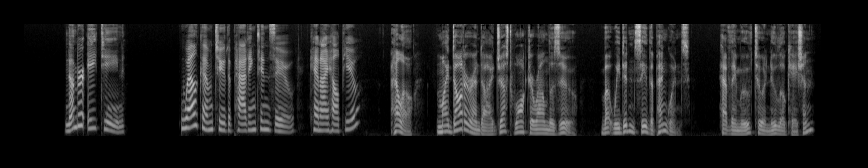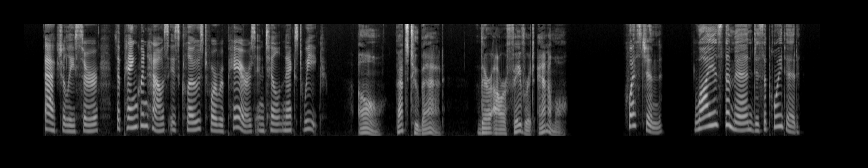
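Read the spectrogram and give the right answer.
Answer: The penguin house is closed for repairs.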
